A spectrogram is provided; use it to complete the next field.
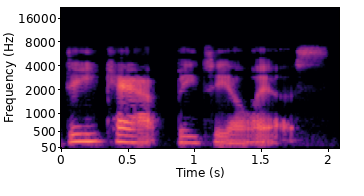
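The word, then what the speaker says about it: DCAP-BTLS: sorry for that um dash btls is pronounced d cap btls a misunderstanding and errors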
